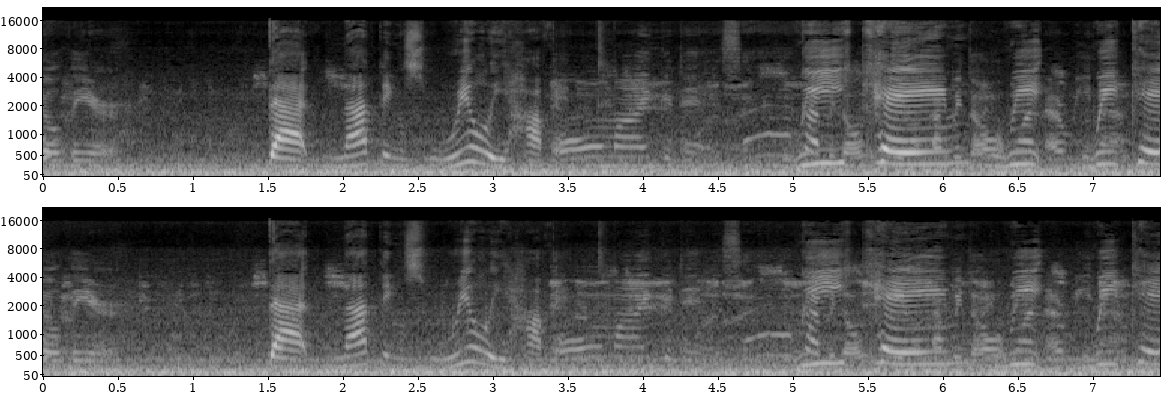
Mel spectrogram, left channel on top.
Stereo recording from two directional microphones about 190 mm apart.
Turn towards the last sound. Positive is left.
turn(degrees=25)  # may be behind; listen again after turning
